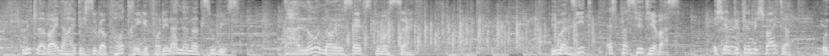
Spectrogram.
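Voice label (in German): Imagefilm Azubi, Sprecher, Männer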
